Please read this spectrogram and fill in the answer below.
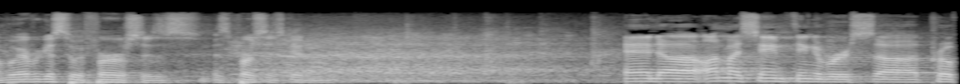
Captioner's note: laughter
